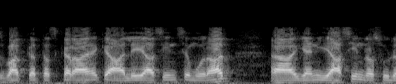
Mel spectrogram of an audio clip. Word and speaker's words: آل یاسین: سلام علی آل یاسین، عام طور پر اس کو جو تلفظ کیا جاتا ہے کہیں الیاسین کچھ لوگ کہتے ہیں، لیکن مختلف جگہوں پہ قاریان جو ہیں وہ آل یاسین، اور روایات کے اندر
